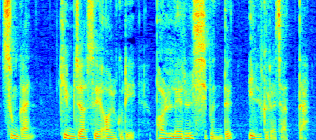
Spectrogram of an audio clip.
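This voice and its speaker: Mellow-voiced woman radio host. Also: extremely low pitch, brisk, slightly rough. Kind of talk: live radio talk and narration.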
